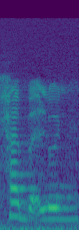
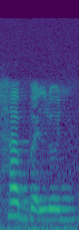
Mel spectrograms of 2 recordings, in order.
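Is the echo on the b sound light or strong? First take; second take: light; light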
